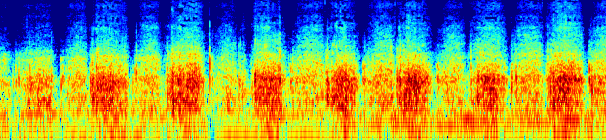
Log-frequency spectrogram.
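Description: Handheld manual carpet sweeper, fitted with a damp sponge strip, pushed back and forth over a shaggy rug: repeated rubbing strokes, about two a second.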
